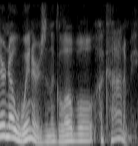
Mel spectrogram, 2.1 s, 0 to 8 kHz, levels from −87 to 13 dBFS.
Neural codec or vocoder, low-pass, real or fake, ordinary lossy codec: none; 7.2 kHz; real; MP3, 64 kbps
